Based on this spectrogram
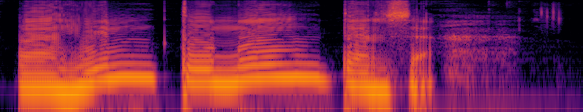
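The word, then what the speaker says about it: فَهِمْتُمُ الدَّرْسَ: Fahimtum ad-darsa Ya, jika kita membacanya secara terpisah. Ya. Fahimtum ad-dars. Mari kita coba menghubungkannya. Fahimtumud-darsa. Fahimtumud eh, fahimtumud-darsa.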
